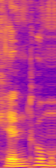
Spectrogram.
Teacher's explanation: aber das k hat sich zunächst zum ch-Laut und dann weiter zum h verschoben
